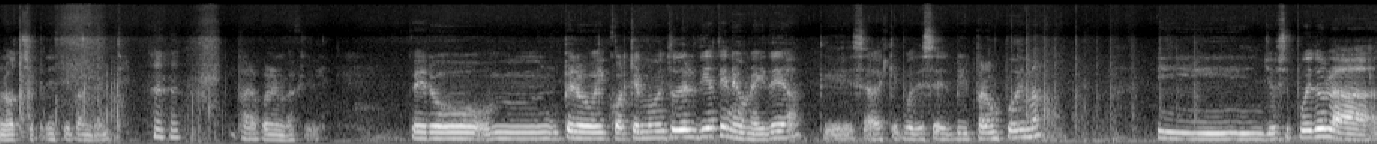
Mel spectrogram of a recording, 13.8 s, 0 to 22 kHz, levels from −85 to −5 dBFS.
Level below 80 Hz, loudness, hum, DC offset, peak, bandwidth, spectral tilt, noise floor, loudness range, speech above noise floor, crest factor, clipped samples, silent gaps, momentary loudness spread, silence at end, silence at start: -62 dBFS; -20 LUFS; none; 0.2%; -4 dBFS; 19.5 kHz; -6 dB/octave; -47 dBFS; 12 LU; 27 dB; 18 dB; under 0.1%; none; 17 LU; 0 s; 0 s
